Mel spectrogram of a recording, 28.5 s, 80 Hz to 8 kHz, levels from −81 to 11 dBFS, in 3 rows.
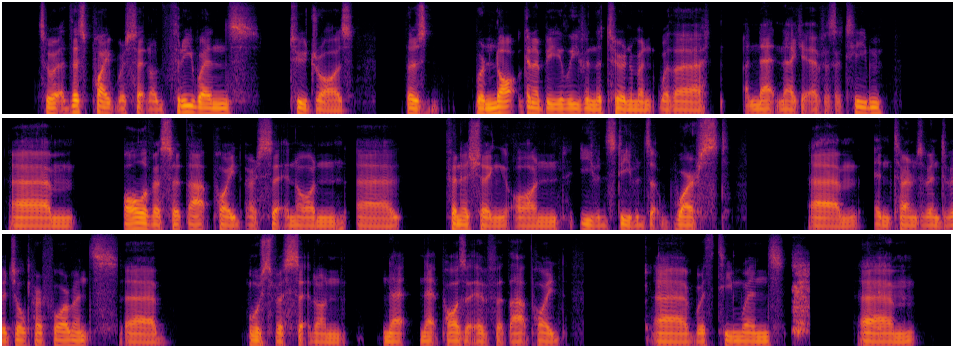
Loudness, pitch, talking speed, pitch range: -19 LUFS, 80 Hz, 145 wpm, 75-90 Hz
